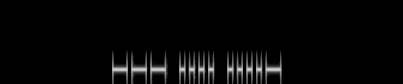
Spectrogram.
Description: Morse code, heard as a keyed tone, about 25 wpm, 700 Hz. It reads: OH4
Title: Callsign Prefixes for Top 25 DXCC - Repeated 3x - 25wpm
